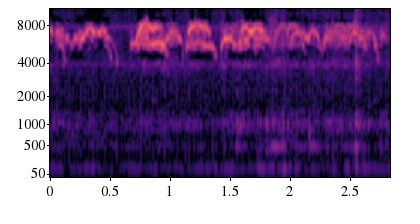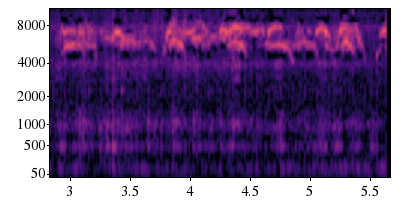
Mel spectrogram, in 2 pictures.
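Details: In a nest box on 6 June 2012, 8-day-old common swift chicks fed by a parent, who also cleans the nest, produce high, wavering buzzy twitters strung together in short runs above a quiet low hum.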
